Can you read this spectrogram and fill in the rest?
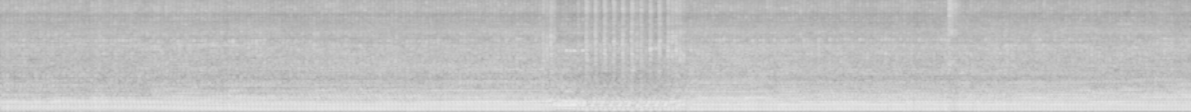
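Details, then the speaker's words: Hayter Heritage tractor mower single-cylinder petrol engine, first start after eight years stored, on choke: fires immediately, steady even beat with a brief clatter midway; runs well but wouldn't shut off on the key. "all right so that was a bit weird so fire straight up fantastic wouldn't turn off on the key"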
